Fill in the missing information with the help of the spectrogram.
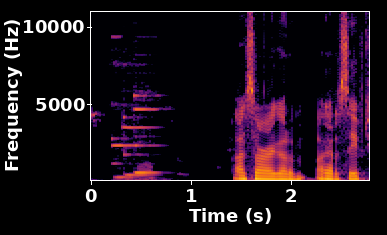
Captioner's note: phone chimes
